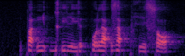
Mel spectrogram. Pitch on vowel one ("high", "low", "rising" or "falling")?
high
